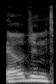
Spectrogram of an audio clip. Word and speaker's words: Elgin: Say it, but I don't think you said that correctly. – I'll say Elgin. – Elgin, there you go. Elgin, Texas, probably.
